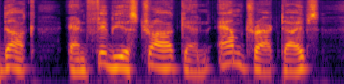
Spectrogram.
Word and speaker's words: DUKW: personnel, and the legendary DUKW, pronounced duck, amphibious truck, and Amtrak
